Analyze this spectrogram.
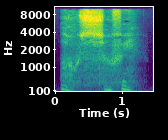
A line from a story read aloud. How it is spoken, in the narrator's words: he groaned, her name the only word he could manage to say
